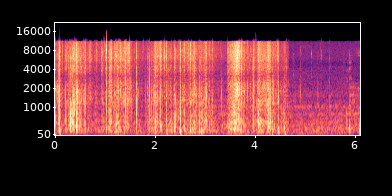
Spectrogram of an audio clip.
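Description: Footsteps crunching through snow on a track, an irregular crackling with a louder crunch about three and a half seconds in, stopping about five seconds in.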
